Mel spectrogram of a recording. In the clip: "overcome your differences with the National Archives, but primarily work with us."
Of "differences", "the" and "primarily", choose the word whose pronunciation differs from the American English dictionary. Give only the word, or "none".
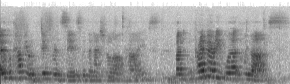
none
